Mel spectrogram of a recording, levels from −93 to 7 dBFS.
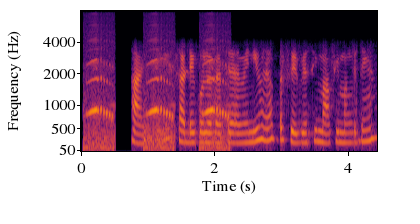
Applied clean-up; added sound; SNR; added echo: none; Bird; -3 dB; none.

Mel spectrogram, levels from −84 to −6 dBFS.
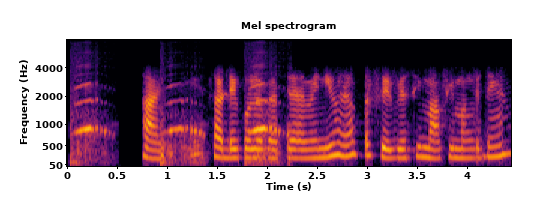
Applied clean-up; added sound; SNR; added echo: neural mask model RNNoise.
